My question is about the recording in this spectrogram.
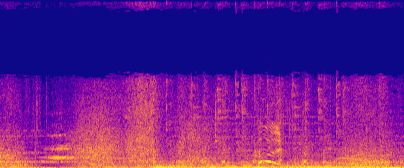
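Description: Dramatic film background score with a heavy low rumble that swells about two seconds in, and men's shouts rising over it about four seconds in as an armed crowd charges.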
